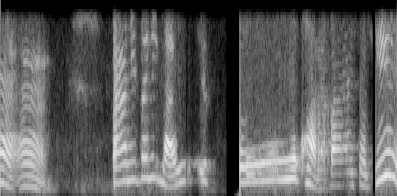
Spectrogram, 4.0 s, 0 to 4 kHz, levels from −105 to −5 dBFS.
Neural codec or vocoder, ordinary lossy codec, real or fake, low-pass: none; none; real; 3.6 kHz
